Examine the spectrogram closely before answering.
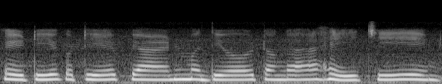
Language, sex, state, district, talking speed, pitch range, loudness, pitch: Odia, female, Odisha, Malkangiri, 95 wpm, 215-230 Hz, -12 LUFS, 220 Hz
